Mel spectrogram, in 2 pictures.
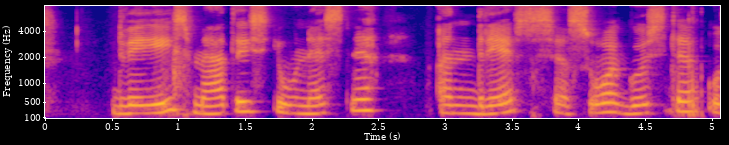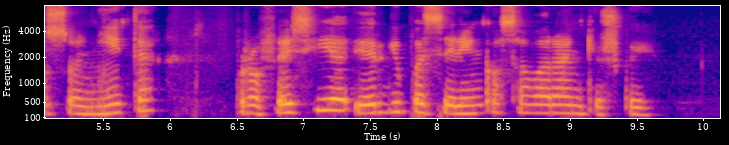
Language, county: Lithuanian, Vilnius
